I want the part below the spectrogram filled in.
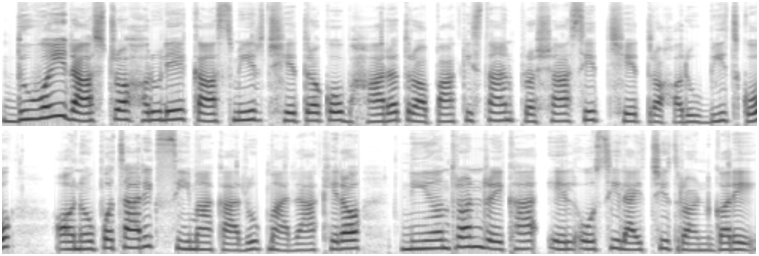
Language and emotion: Nepali, neutral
